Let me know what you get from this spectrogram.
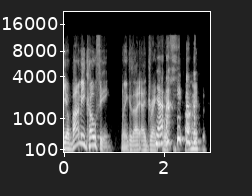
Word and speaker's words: Ko-fi: I looked up how to say it online and it said it rhymes with no fee. So Ko-fi.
